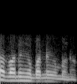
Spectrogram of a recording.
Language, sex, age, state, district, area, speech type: Tamil, male, 30-45, Tamil Nadu, Tiruvarur, rural, conversation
